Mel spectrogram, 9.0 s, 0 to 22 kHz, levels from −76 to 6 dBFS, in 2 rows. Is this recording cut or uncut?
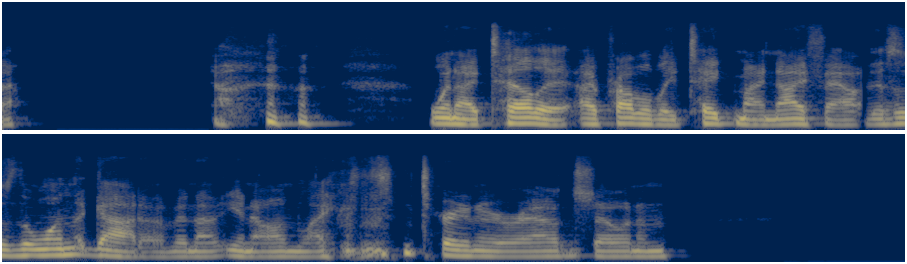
cut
